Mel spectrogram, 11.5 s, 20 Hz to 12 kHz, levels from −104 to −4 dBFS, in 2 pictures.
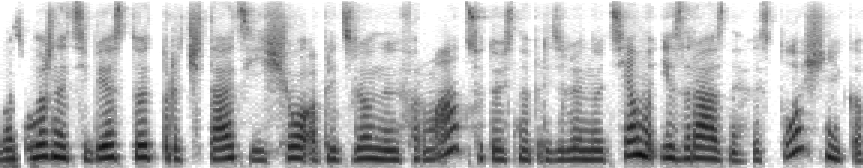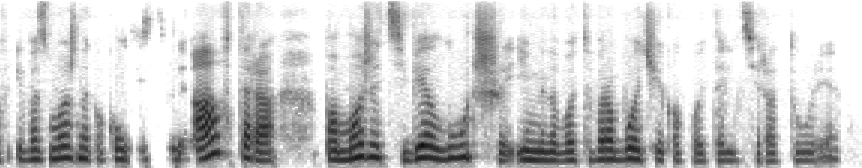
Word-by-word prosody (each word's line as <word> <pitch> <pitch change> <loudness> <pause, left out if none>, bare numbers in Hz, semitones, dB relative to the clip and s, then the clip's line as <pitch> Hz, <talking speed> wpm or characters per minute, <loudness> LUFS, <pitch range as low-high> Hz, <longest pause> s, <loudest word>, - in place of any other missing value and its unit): возможно 230 +5 +4
тебе 225 +1 +4
стоит 240 0 +2
прочитать 215 +1 -1
еще 190 +5 0
определённую 200 -1 0
информацию, 210 - -3
то - - -2
есть 190 -1 -5
на 195 - -1
определённую 190 +1 -2
тему, 280 +6 +5
из 225 -3 0
разных 205 -7 +1
источников, 225 - -3
и 200 - -8
возможно 210 +3 -2
какой-то 195 +2 -7
стиль 195 0 -12
автора 215 - +2 0.3
поможет 225 +6 +1
тебе 230 +3 +2
лучше 220 -3 -2
именно 180 -1 -1
вот 180 +1 -6
в 185 - -6
рабочей 195 -1 -1
какой-то 165 0 -13
литературе. 170 +3 -14
200 Hz, 150 wpm, -22 LUFS, 185-225 Hz, 0.3 s, тему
